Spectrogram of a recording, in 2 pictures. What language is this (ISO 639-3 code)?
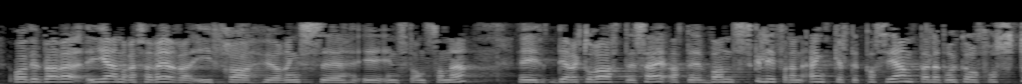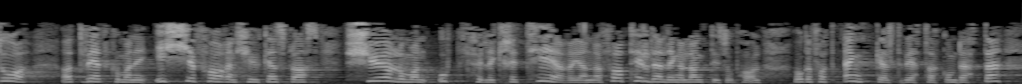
nno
